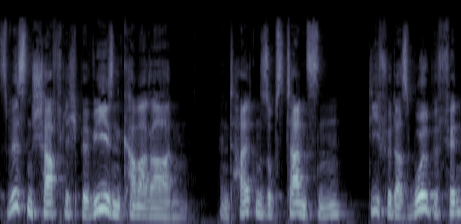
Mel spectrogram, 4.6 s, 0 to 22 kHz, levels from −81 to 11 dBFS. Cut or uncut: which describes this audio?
uncut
